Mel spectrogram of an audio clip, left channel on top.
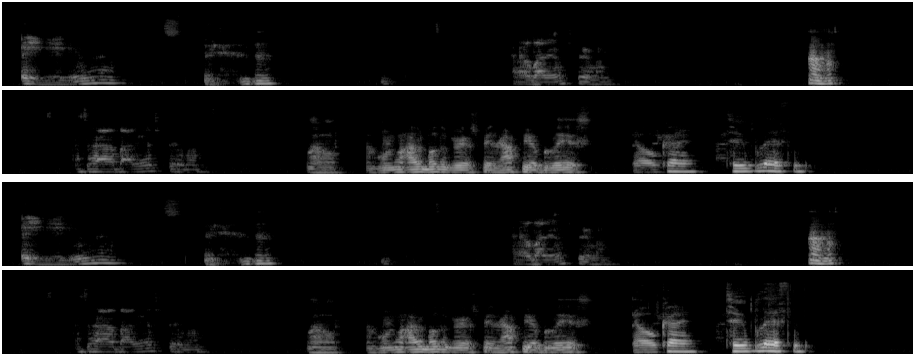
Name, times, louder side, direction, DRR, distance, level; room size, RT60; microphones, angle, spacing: voice 1, 0.2-1.2 1.6-1.8 5.1-6.1 9.8-11.1 15.6-16.0 16.2-16.4, left 2 dB, 40° left, 1.2 m, -44 dB
voice 2, 2.0-2.7 8.1-8.3 12.2-12.5 12.8-15.0, left 1 dB, 65° left, 0.8 m, -33 dB
voice 3, 15.4-16.1 16.4-17.2, right 5 dB, 90° right, 0.4 m, -27 dB
5.6 x 2.2 x 2.6 m
head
